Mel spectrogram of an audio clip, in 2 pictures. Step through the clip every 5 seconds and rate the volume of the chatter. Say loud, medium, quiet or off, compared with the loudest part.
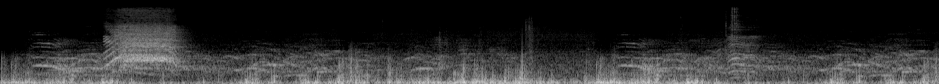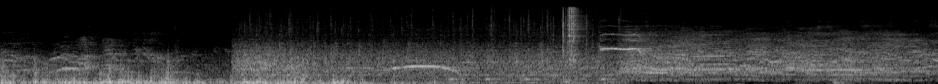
medium, medium, loud, loud.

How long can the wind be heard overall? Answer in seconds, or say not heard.
14 s.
